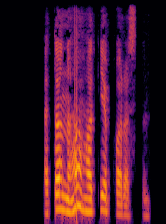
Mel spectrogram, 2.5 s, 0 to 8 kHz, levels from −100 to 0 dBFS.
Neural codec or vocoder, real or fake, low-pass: none; real; 7.2 kHz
